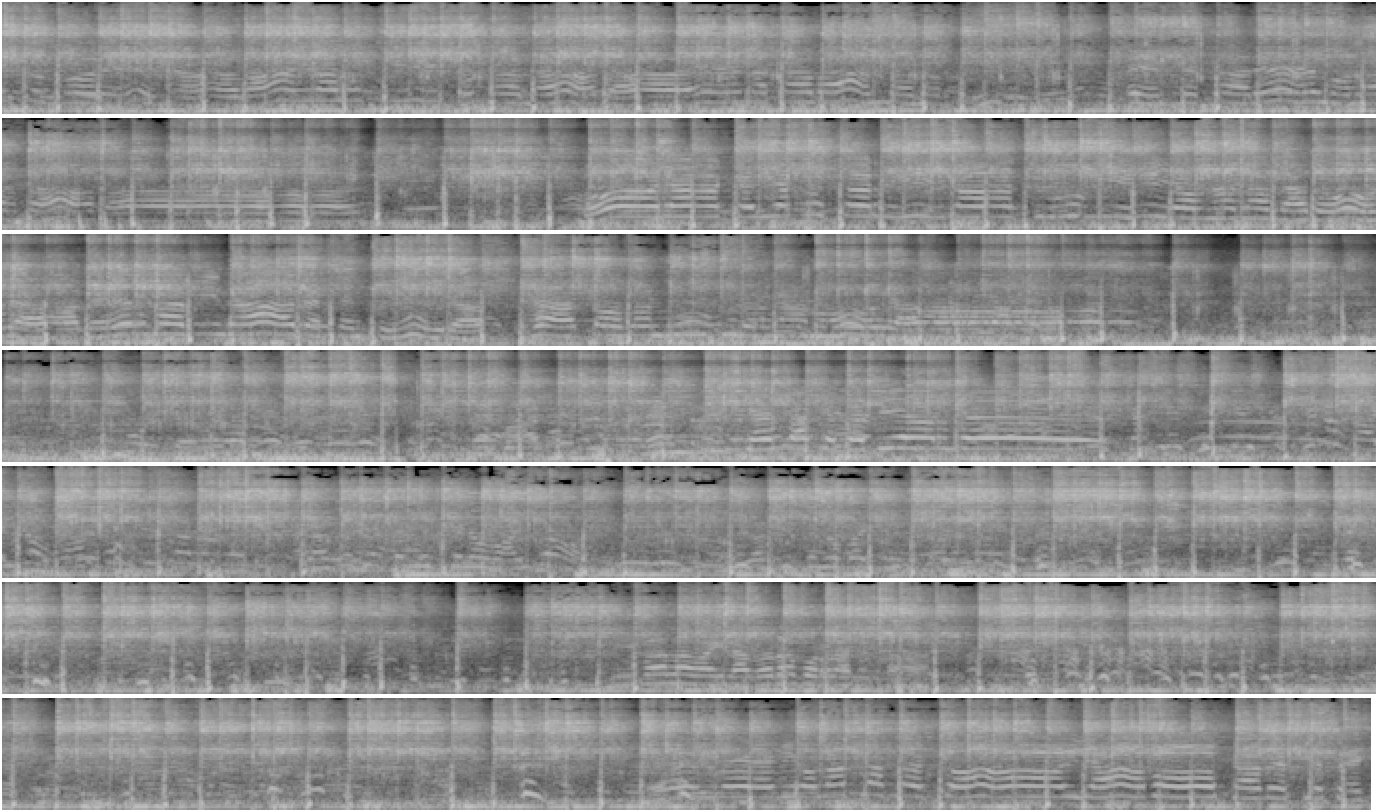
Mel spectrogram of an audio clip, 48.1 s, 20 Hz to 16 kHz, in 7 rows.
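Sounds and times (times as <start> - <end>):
group singing: 0.0 - 38.2, 38.8 - 48.0
frame drum with jingles: 0.0 - 48.0.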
